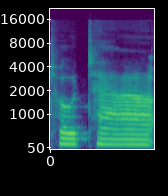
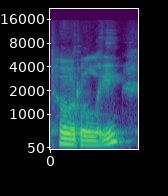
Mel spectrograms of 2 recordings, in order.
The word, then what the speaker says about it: totally: totally totally and then we do say the a in totally but it sounds like a schwa it sounds like an uh so there's my symbol for my flap so toad so we don't have any a-like sound not tota or tote but toda totally and then our l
